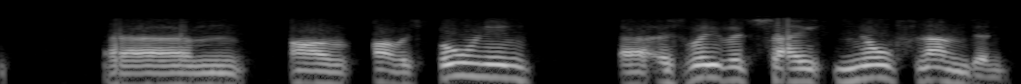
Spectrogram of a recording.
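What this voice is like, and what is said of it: Non-American accent. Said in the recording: “Obviously, you're not from the States. I think we can gather that from your accent.”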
